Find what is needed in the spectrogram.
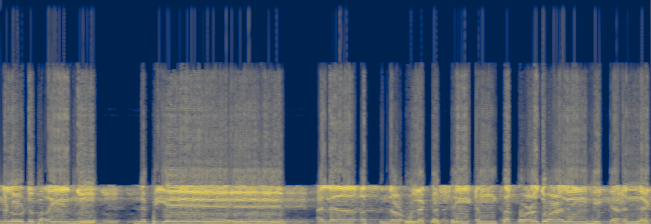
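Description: A man's voice chanting in a melodic, sing-song line with long held, wavering notes.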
